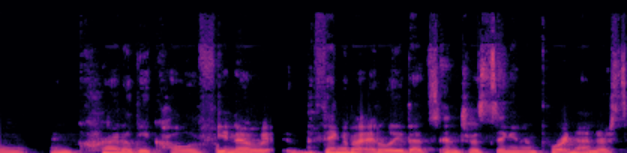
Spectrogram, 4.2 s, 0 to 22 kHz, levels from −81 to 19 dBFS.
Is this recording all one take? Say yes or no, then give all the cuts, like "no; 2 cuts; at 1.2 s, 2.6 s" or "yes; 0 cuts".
no; 2 cuts; at 1.5 s, 2.9 s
